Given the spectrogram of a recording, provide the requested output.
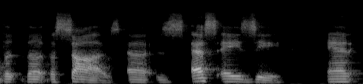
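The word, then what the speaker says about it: saz: there's also it's also called the the the size uh s-a-z and it's it's got it's it's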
